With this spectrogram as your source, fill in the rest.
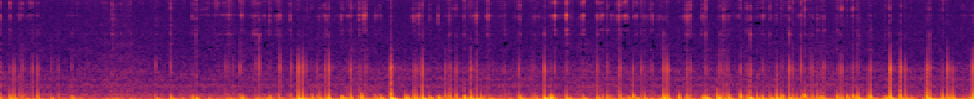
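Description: Fingernails tap rapidly and continuously on an empty white porcelain teacup with a pink rose print, held upside down in both hands. The hollow cup gives a steady patter of short, dry clicks with a dull low body and faint bright edges, each tap dying away almost instantly.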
